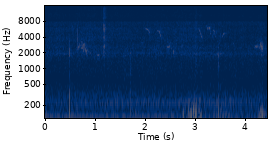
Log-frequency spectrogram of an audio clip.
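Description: Birds chirping in short, high, falling notes, over a low buffeting rumble that swells about three seconds in and again near the end.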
